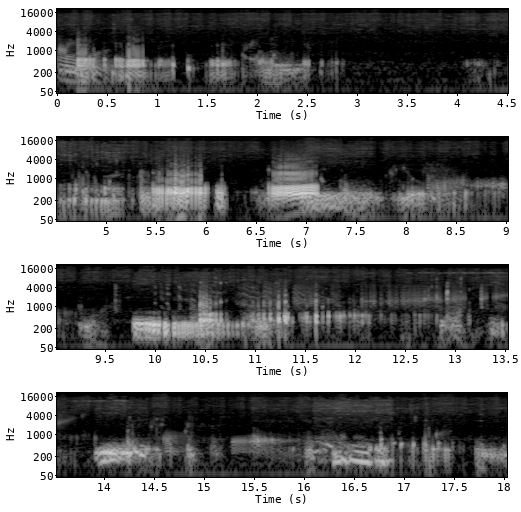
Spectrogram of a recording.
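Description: Loud gurgling, rumbling and squeaking stomach noises in irregular bursts: hunger growling of the stomach, a normal sound.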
